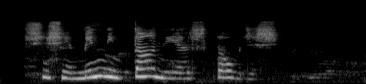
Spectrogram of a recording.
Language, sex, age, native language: Icelandic, female, 10, Icelandic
